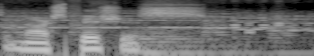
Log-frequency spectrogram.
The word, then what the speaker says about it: Narspicious: My favorite thing to collect, Narspicious. It rhymes with auspicious, Narspicious.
